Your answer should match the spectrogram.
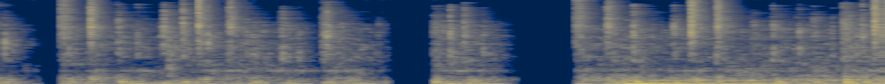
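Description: Typing on a computer keyboard: quick runs of keystrokes broken by a few short pauses, as a search phrase is typed in.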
